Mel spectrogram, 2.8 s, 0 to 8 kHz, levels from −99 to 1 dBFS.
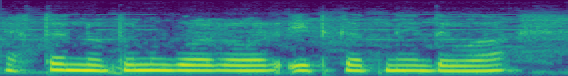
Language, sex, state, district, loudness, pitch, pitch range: Bengali, female, Assam, Hailakandi, -12 LUFS, 220 Hz, 215-230 Hz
